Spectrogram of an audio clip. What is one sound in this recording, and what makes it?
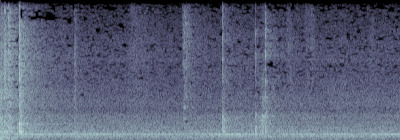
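A car's bonnet clunks as it is opened.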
